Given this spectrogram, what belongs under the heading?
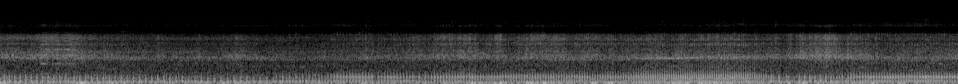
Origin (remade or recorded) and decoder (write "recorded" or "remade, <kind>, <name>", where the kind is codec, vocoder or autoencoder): recorded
